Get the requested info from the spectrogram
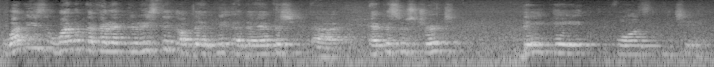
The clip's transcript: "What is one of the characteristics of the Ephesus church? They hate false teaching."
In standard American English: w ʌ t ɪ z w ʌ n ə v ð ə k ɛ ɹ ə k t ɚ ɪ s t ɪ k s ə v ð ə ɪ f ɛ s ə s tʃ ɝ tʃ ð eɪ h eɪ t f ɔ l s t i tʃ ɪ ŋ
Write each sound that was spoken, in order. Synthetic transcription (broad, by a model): w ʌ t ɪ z w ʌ n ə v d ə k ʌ ɹ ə k t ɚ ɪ s t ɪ k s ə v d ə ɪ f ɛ s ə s tʃ ɝ tʃ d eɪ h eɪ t p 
